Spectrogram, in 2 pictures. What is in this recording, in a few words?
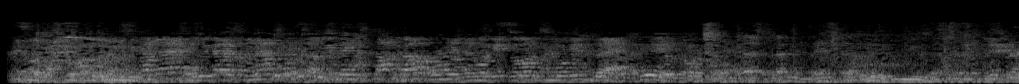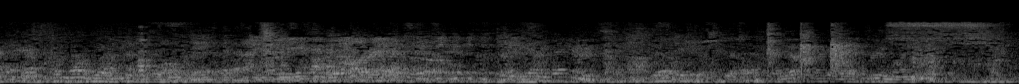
Announcements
